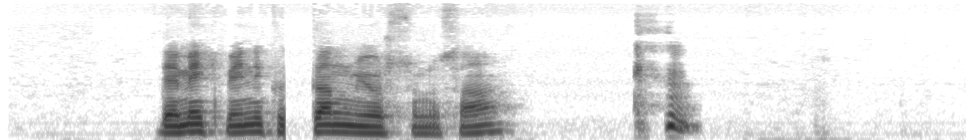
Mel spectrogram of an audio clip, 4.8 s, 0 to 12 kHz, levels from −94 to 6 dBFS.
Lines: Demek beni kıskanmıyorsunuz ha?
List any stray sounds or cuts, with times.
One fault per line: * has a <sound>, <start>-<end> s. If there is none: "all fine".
* has a dropout, 1.4-1.6 s
* has a cough, 3.2-3.5 s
